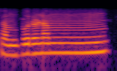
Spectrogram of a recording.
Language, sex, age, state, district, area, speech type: Sanskrit, male, 18-30, Maharashtra, Chandrapur, rural, conversation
